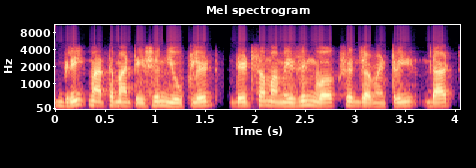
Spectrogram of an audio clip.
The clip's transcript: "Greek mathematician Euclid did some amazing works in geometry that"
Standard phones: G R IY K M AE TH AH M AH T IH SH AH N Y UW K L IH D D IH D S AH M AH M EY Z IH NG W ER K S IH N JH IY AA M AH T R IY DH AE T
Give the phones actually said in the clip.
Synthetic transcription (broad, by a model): G R IY K M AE T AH M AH T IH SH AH N Y UW K L IH D D IH D S AH M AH M EY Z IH NG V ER K S IH N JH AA M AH T R IY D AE T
